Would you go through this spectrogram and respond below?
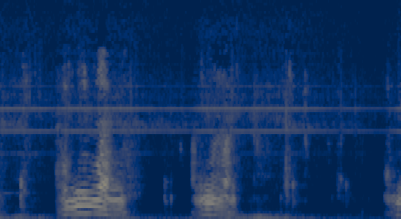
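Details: Hungry domestic cat indoors, vocalizing as it is given food, its meow likened to the word "Alhamdulillah": two drawn-out, arching harmonic meows about a second apart, the first longer, over a quiet low room hum.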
